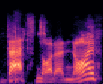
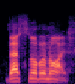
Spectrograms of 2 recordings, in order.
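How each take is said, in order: First: It is said imitating Crocodile Dundee. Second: It is said in his plain voice.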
